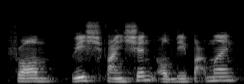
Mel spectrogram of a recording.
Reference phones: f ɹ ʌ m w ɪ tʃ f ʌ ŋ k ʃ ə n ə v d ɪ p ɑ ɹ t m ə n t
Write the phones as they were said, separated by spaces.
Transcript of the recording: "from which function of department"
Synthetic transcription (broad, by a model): f ɹ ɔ m w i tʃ f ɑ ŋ ʃ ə n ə f d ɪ p ɑ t m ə n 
